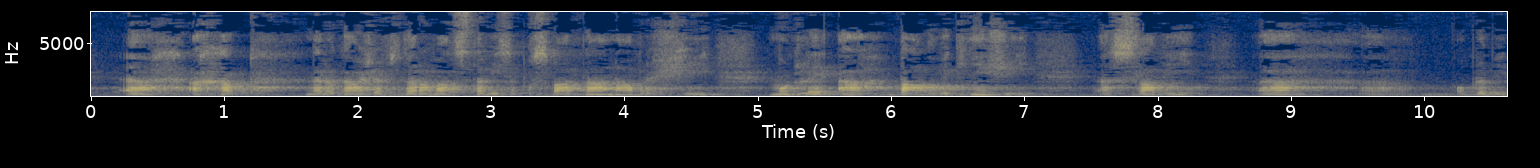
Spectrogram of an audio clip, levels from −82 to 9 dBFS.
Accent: native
